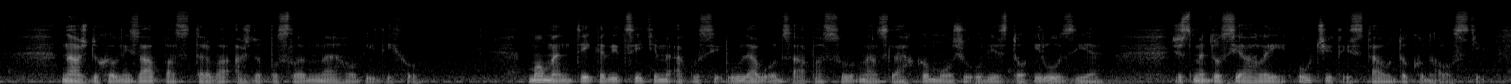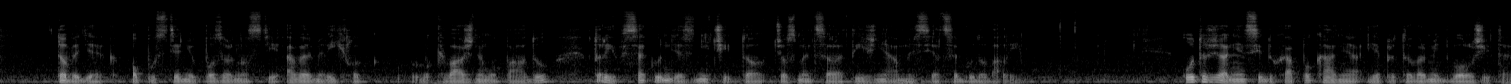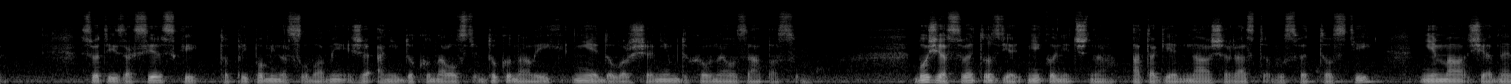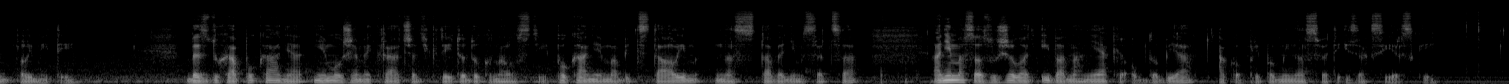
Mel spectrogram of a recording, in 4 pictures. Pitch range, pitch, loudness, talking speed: 65-75 Hz, 70 Hz, -38 LUFS, 115 wpm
